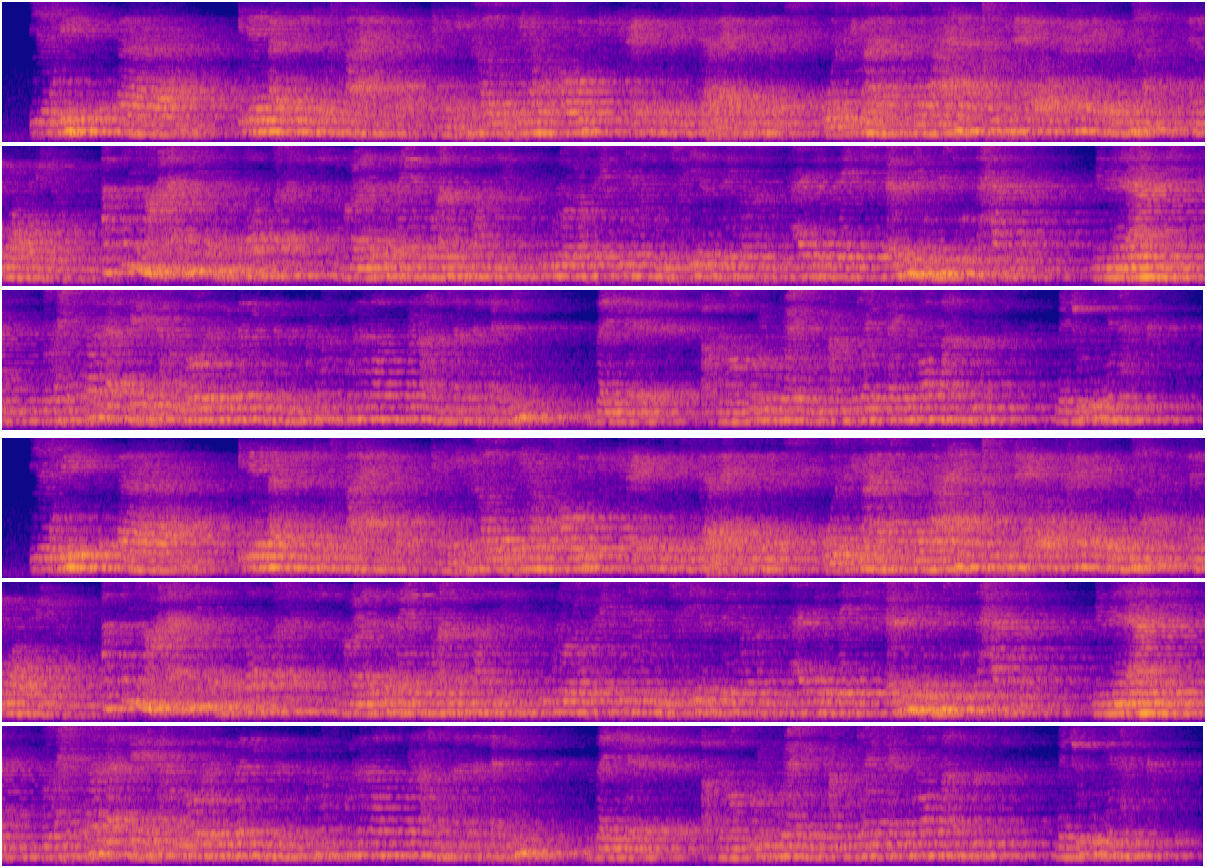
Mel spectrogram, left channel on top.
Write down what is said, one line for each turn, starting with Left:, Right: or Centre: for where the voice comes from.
Left: يا ريت
Right: قولي لي كده آه، ايه تاني بقى بيسليكي بس مع اهلك بقى يعني انت خلاص قلت لي مع صحابك الحاجات اللي بتسليكي في الالعاب وكل ده وقلت لي مع نفسك لو مع اهلك مثلا ايه الحاجه اكتر حاجه بتعملوها بتسلوا بعض بيها
Left: حاسه ان مع اهلي لما بنقعد بقى نفتح ذكريات زمان وانا كنت بعمل ايه في الطفوله ويقعدوا يحكوا لي انا كنت شقيه ازاي مثلا كنت هاديه ازاي يقعدوا يجيبوا
Right: امم
Left: سيره كل حد بقى من
Right: امم
Left: اللي قاعدين فبحسها
Right: اوكي
Left: لا هي حاجه الله لذيذه جدا ممكن مثلا كلنا نقعد نتفرج على مسلسل قديم زي آه، عبد الغفور البرعي وحاج متولي الحاجات دي ونقعد بقى نتبسط بنشوفه وبنضحك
